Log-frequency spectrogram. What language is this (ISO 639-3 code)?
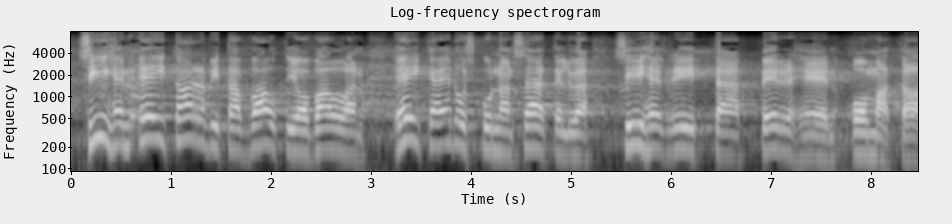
fin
